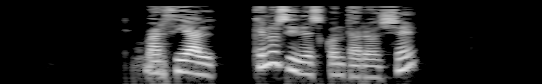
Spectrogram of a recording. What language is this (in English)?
Galician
